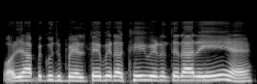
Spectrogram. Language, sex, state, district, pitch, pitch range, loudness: Hindi, male, Jharkhand, Garhwa, 190 Hz, 185-195 Hz, -9 LUFS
